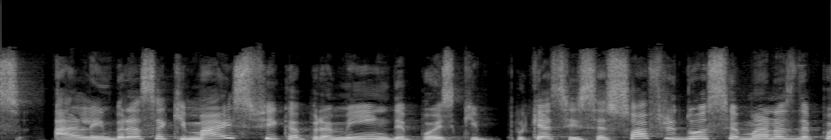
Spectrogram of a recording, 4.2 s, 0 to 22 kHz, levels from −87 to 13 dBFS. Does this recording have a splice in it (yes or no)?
yes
